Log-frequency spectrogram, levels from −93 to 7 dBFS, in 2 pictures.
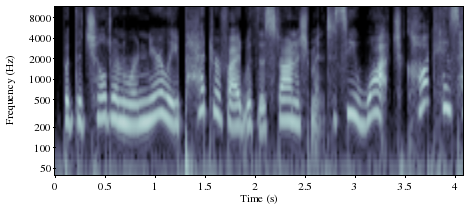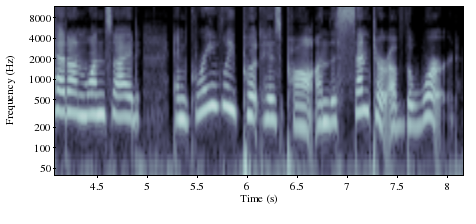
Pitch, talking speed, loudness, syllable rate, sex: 275 Hz, 205 wpm, -20 LUFS, 5.3 syllables/s, female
